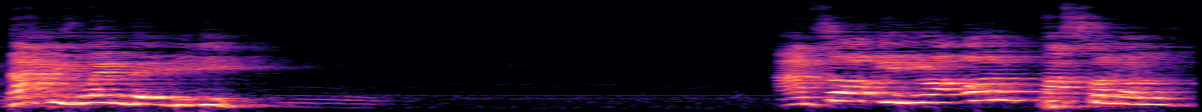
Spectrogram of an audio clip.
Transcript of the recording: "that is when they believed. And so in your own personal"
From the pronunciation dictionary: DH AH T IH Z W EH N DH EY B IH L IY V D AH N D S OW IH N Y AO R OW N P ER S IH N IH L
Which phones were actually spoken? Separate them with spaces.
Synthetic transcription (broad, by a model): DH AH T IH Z W EH N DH EY B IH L IY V AH N S OW IH N Y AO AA OW N P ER S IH N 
